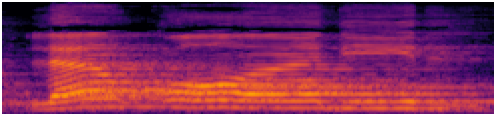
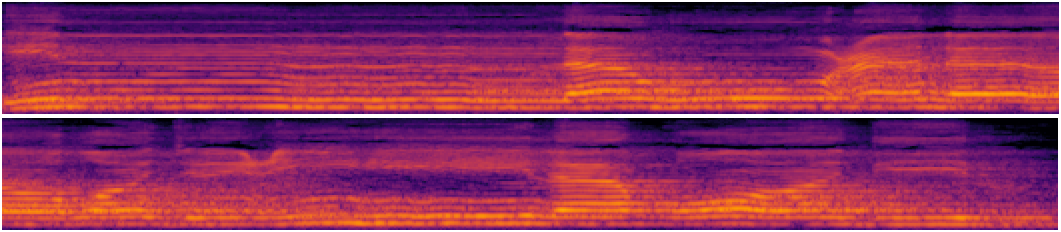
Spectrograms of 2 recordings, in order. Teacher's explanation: Raj'ihi laqadir, bukan diok, dir tipis, ra tipis. Dir, ya bibir nggak boleh lepas dulu sebelum ro selesai suaranya. Kalau sebelum ro selesai dia akan tebal. Laqadir dilepas maka tebal.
